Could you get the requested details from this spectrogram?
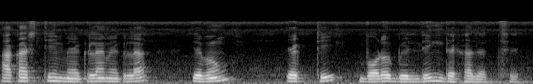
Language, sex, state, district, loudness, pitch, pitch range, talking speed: Bengali, male, West Bengal, Alipurduar, -16 LUFS, 140 Hz, 130-150 Hz, 100 wpm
